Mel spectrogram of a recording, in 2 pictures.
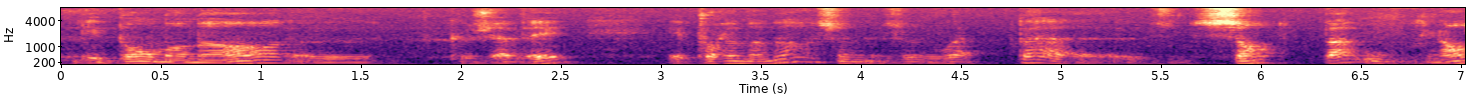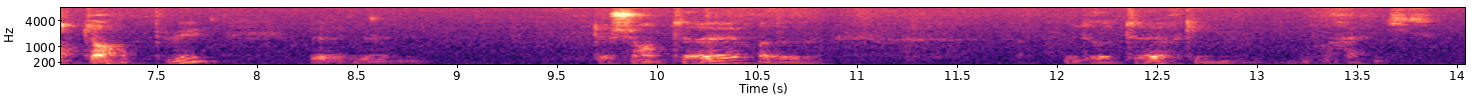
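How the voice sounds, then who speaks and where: A man talks at a very slow pace, with long, frequent pauses and big swings in loudness. Audible room echo and noticeable background noise surround him. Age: 80s+. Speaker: stage actor and puppeteer. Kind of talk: interview. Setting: video interview. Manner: halting.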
